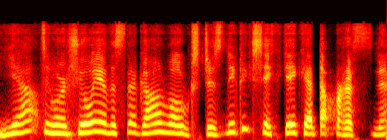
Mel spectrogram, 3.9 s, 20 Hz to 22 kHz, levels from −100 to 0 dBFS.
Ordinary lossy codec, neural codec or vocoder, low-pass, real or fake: Opus, 24 kbps; codec, 16 kHz in and 24 kHz out, 0.4 kbps, LongCat-Audio-Codec, four codebook decoder; 10.8 kHz; fake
